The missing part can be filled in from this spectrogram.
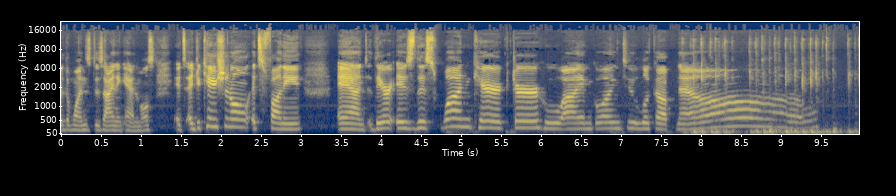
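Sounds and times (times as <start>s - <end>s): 
speech: 0.0s - 9.2s
rapid crisp typing on a mechanical keyboard: 7.9s - 9.9s.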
